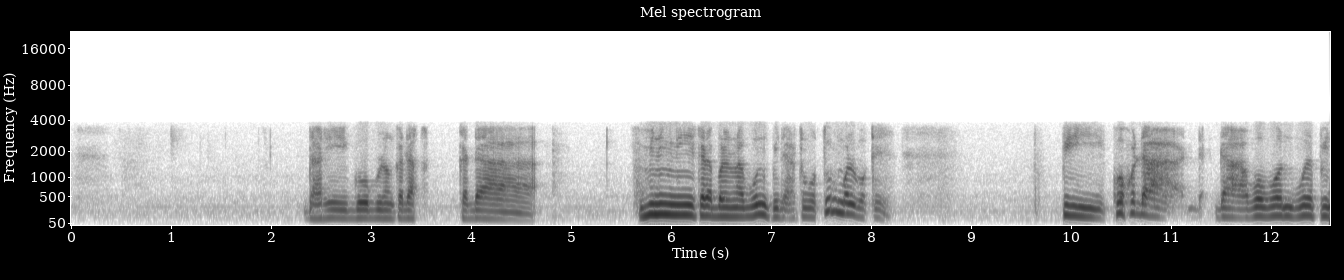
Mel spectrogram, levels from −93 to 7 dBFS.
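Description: Speech carried over G.711 telephone coding, with the line band running from about 150 Hz to 3.4 kHz and nothing above 3.8 kHz, and no technical fault present.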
